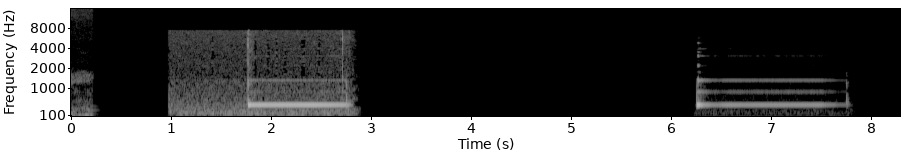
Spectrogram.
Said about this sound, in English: today I dialed her number to find out.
